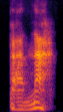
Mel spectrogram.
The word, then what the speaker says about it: Tanakh: Ahora, esta expresión Tanaj, que termina en K, pero su pronunciación cuando es como última letra tiene un sonido como de J, pero se escribe Tanakh,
